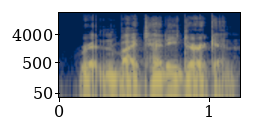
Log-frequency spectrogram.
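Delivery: ordinary talk, nothing marked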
